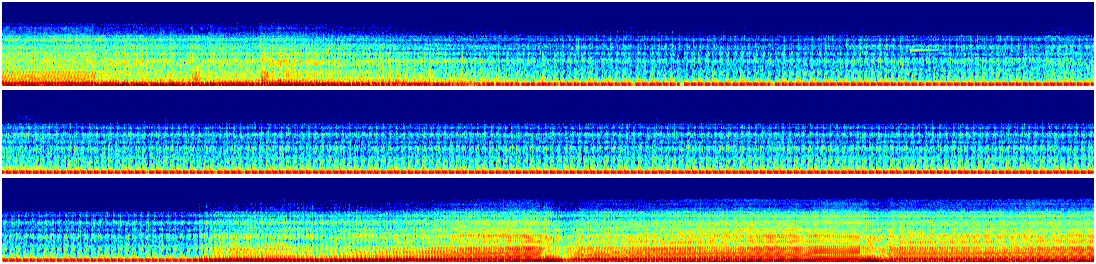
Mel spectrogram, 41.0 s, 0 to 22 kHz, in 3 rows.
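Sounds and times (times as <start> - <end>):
motorcycle engine idling and revving: 0.0 - 40.9.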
